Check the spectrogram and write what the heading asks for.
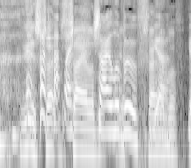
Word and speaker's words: Shia LaBeouf: You know, I always thought I didn't have any in mind at the time, but like afterward, like Shia LaBeouf, I think, if I'm pronouncing. – Oh, yeah. Yeah. Shia LaBeouf.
